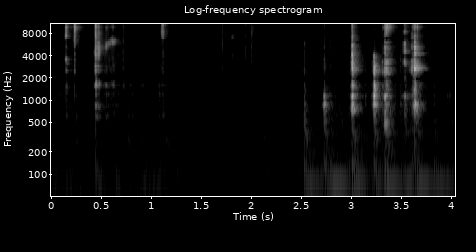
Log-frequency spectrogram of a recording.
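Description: Fingertips pick up, place and click silver- and bronze-coloured metal coins together while counting them out in rows on a purple cloth. Bright, short metallic clicks come in scattered bursts, sparse at first and then clustered more densely toward the end over a faint low hum.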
